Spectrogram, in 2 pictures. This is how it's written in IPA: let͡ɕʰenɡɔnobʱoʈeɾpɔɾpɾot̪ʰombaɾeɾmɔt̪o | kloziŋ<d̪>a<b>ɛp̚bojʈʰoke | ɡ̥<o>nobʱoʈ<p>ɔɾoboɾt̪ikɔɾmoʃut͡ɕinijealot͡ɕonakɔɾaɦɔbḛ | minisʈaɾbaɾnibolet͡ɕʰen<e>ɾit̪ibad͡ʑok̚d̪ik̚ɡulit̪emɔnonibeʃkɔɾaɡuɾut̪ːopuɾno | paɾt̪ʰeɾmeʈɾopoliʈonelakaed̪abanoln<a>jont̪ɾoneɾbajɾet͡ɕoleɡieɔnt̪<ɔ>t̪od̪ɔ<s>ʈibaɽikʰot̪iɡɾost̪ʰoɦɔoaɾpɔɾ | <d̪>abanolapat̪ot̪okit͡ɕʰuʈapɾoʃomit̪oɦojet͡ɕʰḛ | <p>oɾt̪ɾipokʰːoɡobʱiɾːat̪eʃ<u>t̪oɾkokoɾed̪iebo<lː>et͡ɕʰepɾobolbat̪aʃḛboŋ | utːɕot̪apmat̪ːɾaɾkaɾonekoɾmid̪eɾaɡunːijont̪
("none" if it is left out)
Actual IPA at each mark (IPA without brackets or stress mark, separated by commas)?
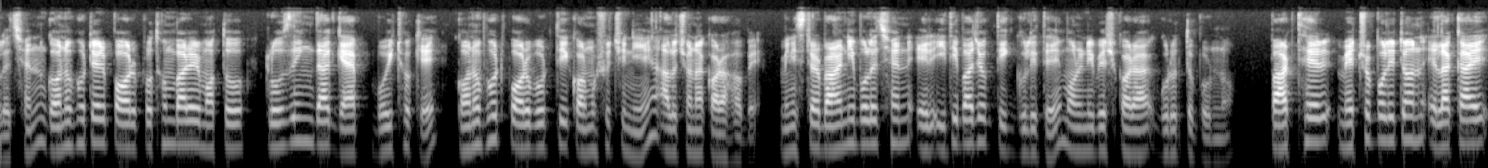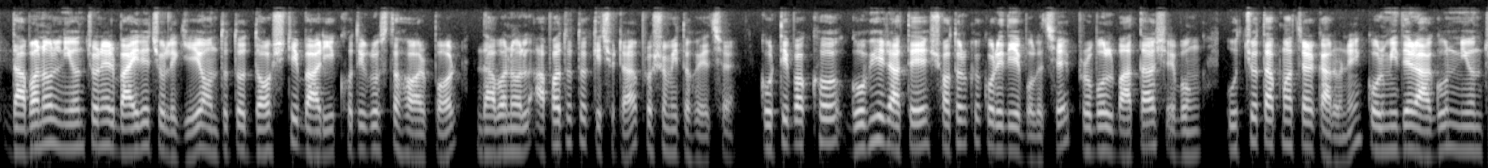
d̪, ɡ, ɔ, p, e, i, o, ʃ, d̪, k, ɔ, l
